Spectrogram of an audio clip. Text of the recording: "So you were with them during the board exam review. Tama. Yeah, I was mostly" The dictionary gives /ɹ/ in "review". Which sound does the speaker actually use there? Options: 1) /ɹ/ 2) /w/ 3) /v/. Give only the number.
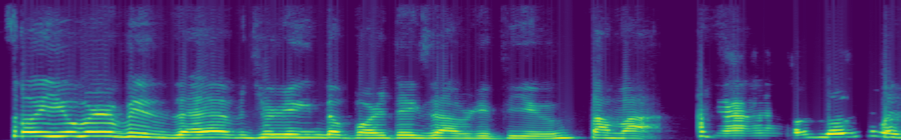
1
